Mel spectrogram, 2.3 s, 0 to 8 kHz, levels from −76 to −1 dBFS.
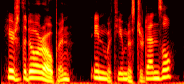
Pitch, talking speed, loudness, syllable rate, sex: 205 Hz, 210 wpm, -17 LUFS, 6.3 syllables/s, female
